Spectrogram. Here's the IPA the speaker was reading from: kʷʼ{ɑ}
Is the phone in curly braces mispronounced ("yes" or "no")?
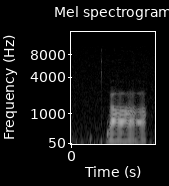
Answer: no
